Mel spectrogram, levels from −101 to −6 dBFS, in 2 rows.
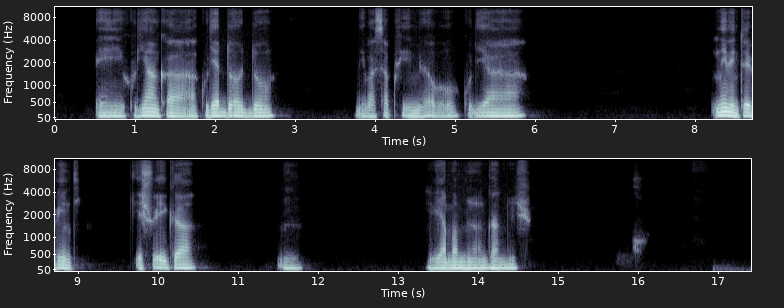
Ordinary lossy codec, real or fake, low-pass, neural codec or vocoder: none; fake; none; vocoder, 22.05 kHz, 80 mel bands, WaveNeXt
